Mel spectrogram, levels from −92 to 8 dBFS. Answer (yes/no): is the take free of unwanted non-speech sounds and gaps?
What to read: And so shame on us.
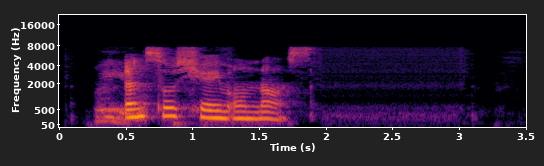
yes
